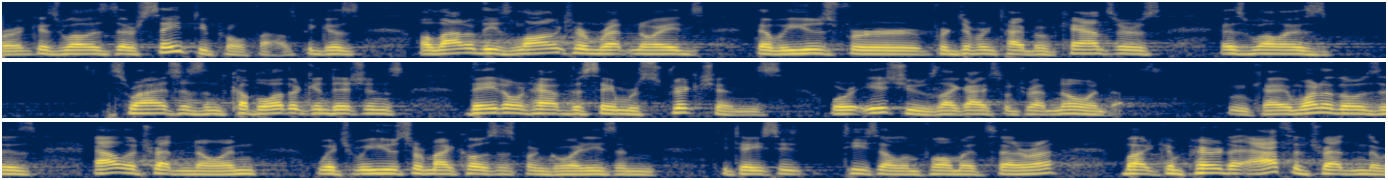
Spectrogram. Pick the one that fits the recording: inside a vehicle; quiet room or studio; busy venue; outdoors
busy venue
